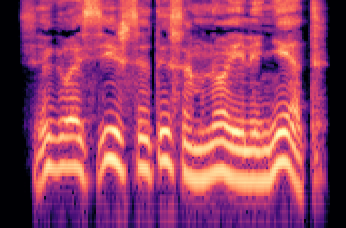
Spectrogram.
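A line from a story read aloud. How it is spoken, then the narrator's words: Through gritted teeth. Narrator (Russian): процедил Аполлеон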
